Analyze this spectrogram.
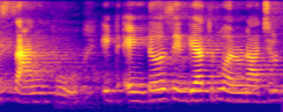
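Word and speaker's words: Tsangpo: T is silent here, Sangpo.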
